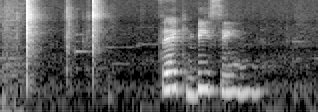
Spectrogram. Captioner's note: lighter clicking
